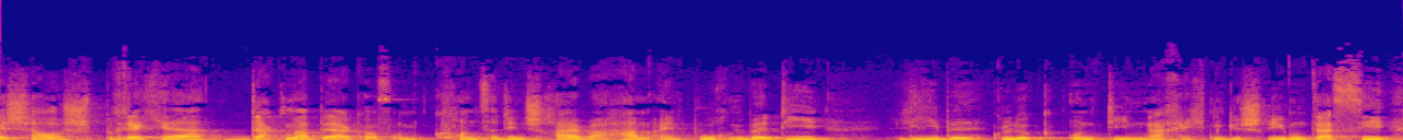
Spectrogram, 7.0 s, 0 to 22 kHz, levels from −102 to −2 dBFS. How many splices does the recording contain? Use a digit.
1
